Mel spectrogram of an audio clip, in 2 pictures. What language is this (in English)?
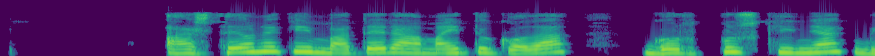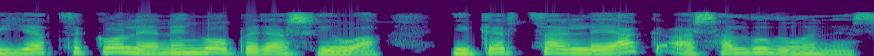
Basque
